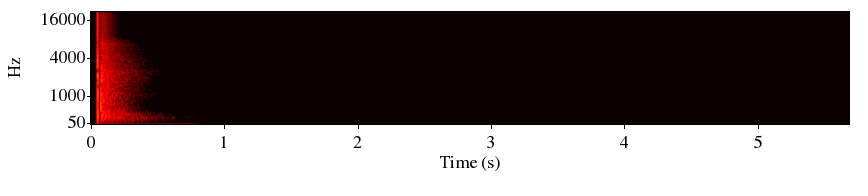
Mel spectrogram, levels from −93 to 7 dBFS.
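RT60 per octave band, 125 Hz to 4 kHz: 1.1 s, 1.0 s, 0.65 s, 0.60 s, 0.75 s, 0.80 s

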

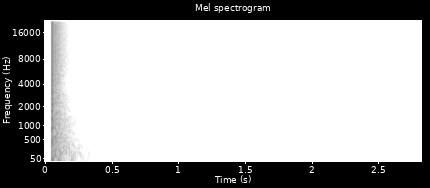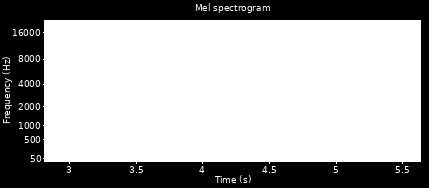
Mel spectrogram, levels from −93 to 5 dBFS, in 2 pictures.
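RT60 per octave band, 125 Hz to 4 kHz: 0.50 s, 0.40 s, 0.35 s, 0.30 s, 0.25 s, 0.20 s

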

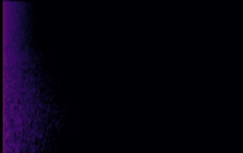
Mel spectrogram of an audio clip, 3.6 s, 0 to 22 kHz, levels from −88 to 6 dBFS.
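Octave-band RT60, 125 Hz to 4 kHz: 2.1 s, 2.3 s, 2.3 s, 2.4 s, 2.1 s, 1.8 s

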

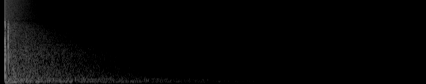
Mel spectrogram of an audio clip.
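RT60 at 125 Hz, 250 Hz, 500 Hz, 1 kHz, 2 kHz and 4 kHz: 5.4 s, 4.6 s, 3.3 s, 2.7 s, 2.3 s, 1.7 s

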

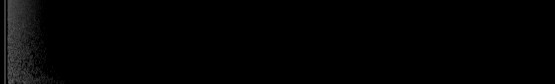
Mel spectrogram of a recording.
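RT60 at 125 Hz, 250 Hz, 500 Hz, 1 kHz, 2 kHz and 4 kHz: 1.4 s, 1.2 s, 1.1 s, 1.0 s, 0.95 s, 0.95 s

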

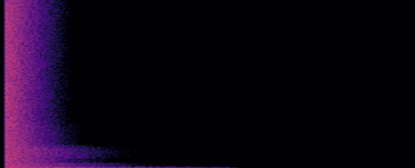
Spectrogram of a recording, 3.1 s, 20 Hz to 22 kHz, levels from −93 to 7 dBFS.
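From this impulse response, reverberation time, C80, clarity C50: 1.2 s, 2.5 dB, 0.0 dB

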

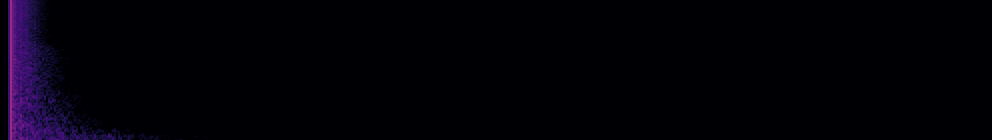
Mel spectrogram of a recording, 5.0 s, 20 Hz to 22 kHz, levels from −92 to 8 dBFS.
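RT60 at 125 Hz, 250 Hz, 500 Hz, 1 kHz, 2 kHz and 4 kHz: 1.8 s, 1.4 s, 1.0 s, 0.80 s, 0.60 s, 0.60 s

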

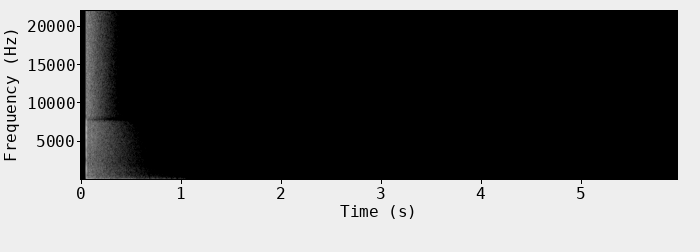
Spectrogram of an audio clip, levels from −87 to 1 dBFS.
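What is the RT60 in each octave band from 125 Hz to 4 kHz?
1.7 s, 1.4 s, 1.2 s, 1.0 s, 0.85 s, 0.80 s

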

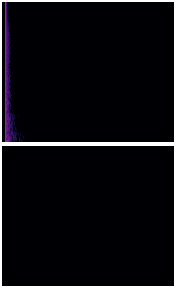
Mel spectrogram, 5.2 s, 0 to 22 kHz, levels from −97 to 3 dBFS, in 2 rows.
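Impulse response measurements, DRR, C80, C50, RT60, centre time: 9.0 dB, 32.5 dB, 23.5 dB, no single decay rate, 2 ms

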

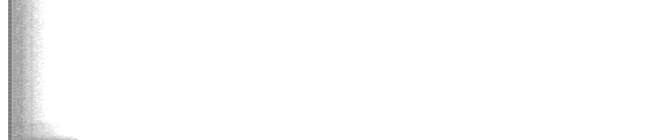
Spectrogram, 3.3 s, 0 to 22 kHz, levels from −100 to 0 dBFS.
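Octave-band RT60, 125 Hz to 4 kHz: 0.65 s, 0.55 s, 0.50 s, 0.40 s, 0.30 s, 0.25 s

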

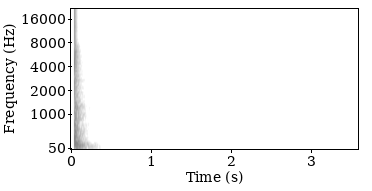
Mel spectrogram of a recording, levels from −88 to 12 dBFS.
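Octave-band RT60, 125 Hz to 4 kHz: 0.35 s, 0.30 s, 0.25 s, 0.25 s, 0.25 s, 0.15 s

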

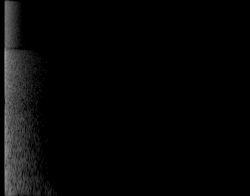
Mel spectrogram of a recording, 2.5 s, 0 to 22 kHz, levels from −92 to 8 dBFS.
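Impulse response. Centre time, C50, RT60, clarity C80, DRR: 12 ms, 12.5 dB, 0.55 s, 16.0 dB, -1.0 dB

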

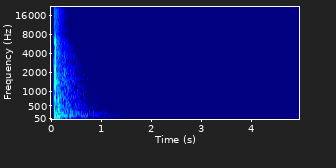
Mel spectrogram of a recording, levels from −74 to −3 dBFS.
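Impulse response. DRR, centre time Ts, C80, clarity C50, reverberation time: -2.0 dB, 34 ms, 9.0 dB, 7.5 dB, 2.0 s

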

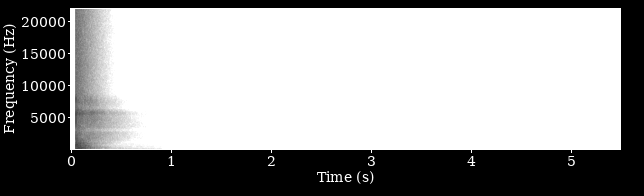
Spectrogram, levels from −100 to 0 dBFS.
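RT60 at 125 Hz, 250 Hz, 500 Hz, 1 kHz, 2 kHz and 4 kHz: 0.30 s, 0.40 s, 0.35 s, 0.40 s, 0.65 s, 0.60 s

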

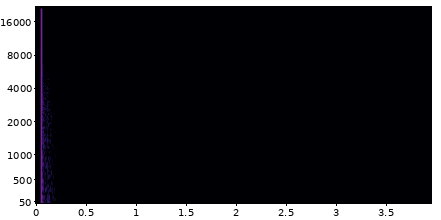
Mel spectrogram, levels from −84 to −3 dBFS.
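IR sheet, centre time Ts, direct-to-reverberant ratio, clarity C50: 4 ms, 9.5 dB, 16.5 dB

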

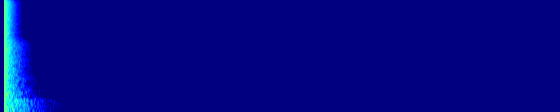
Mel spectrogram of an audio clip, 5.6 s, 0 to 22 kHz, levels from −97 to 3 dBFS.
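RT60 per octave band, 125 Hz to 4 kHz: 0.70 s, 0.60 s, 0.50 s, 0.45 s, 0.35 s, 0.35 s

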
